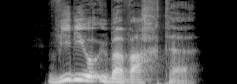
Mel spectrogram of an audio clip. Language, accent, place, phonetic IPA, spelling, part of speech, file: German, Germany, Berlin, [ˈviːdeoʔyːbɐˌvaxtə], videoüberwachte, adjective, De-videoüberwachte.ogg
- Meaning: inflection of videoüberwacht: 1. strong/mixed nominative/accusative feminine singular 2. strong nominative/accusative plural 3. weak nominative all-gender singular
